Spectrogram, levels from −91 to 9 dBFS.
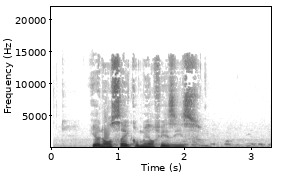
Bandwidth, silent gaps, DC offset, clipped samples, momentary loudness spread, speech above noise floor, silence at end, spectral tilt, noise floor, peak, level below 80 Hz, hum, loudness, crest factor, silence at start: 15 kHz; none; under 0.1%; under 0.1%; 13 LU; 43 dB; 1.15 s; -7 dB/octave; -59 dBFS; -4 dBFS; -60 dBFS; none; -17 LUFS; 16 dB; 0.6 s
